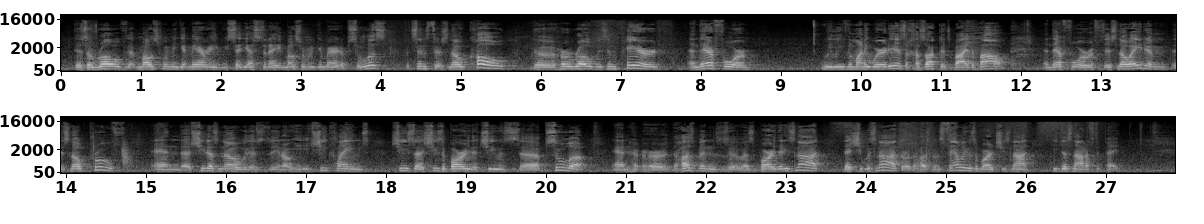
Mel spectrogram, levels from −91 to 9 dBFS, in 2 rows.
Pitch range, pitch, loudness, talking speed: 140-165 Hz, 150 Hz, -26 LUFS, 220 wpm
